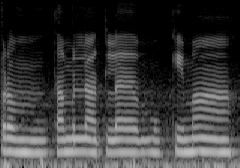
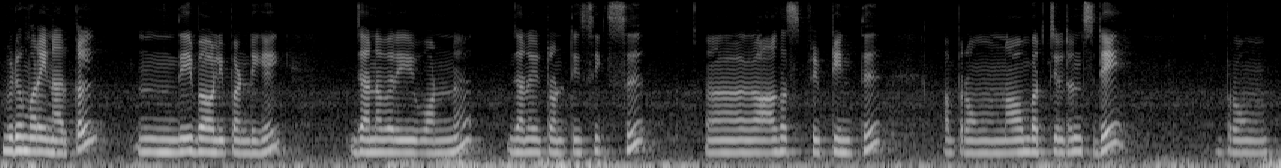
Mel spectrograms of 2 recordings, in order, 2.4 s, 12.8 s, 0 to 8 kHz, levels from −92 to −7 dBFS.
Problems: low volume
